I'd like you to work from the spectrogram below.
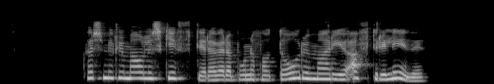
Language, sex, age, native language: Icelandic, female, 30-39, Icelandic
